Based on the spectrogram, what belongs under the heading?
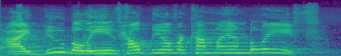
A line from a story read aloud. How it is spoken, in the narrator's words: The exasperated father cried out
